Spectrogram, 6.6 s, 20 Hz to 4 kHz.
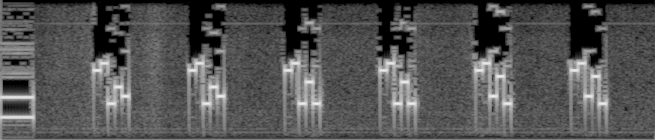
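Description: Five-tone selective call (ZVEI), heard as quick runs of five tones, tones of about 70 ms. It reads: 89153 89153 89161 89161 89371 89371
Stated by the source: ZVEI five-tone call received by SDR, fire brigade Orlamünde (feuerwehr-orlamuende).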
